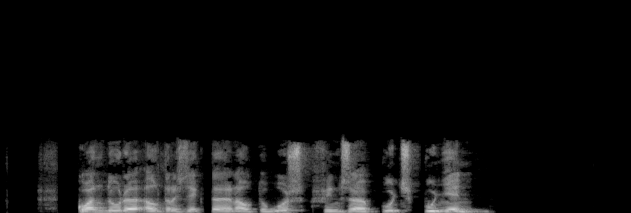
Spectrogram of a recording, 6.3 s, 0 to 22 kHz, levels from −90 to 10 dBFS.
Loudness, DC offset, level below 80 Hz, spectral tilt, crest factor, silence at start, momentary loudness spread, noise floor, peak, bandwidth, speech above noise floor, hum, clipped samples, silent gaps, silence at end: -20 LUFS; under 0.1%; -62 dBFS; -4 dB/octave; 20 dB; 0.8 s; 9 LU; under -90 dBFS; -2 dBFS; 8 kHz; over 70 dB; none; under 0.1%; 2.04-2.11 s; 1.45 s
